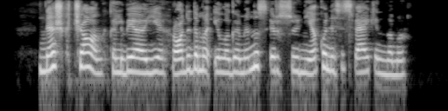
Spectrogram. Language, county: Lithuanian, Vilnius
